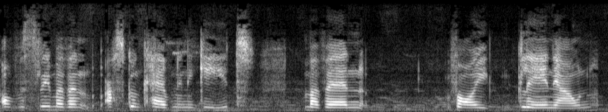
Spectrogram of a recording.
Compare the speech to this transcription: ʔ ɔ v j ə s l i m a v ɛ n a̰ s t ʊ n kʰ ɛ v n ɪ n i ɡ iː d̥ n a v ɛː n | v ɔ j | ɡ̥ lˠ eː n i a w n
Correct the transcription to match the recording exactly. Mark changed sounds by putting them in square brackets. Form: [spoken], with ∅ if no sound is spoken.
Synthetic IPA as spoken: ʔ ɔ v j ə s l i m a v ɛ n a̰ s [k] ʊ n kʰ ɛ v n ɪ n i ɡ iː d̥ [m] a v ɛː n | v ɔ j | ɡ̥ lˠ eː n [j] a w n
